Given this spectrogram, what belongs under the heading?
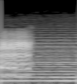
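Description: A goat kid with a freshly broken leg lets out one short, loud, close bleat that breaks off abruptly.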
